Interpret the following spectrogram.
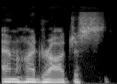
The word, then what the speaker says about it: anhydrous: So we're linking to this article about anhydrous. God damn it. Ammonia. I may not even pronounce it correctly. No, you anhydrous. No, you did pronounce it correctly.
